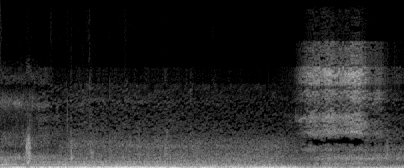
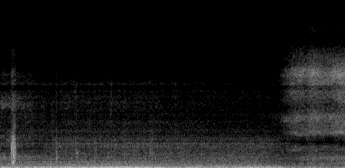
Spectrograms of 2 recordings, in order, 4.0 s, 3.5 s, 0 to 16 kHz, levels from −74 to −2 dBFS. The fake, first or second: second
